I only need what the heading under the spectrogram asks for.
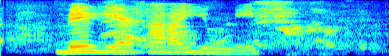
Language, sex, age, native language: Icelandic, female, 8, Icelandic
